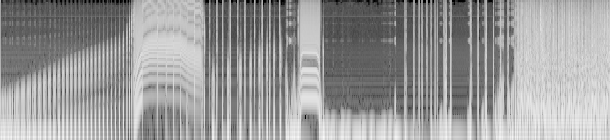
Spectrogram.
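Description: A modular synthesizer plays sweeping, glitching electronic tones.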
